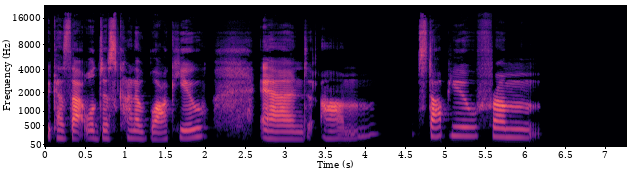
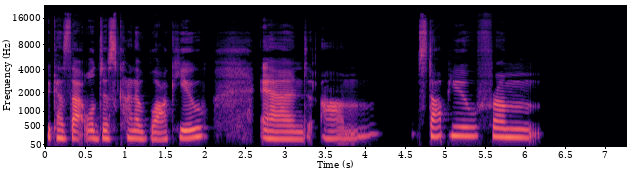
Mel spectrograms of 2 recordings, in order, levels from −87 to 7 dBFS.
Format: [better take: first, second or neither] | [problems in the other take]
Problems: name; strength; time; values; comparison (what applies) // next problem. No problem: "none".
second | thin; very; fading below 900 Hz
